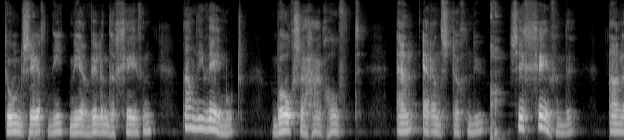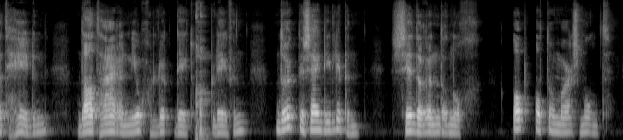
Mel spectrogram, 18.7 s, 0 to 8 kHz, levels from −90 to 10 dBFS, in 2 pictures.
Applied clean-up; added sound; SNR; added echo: neural mask model DeepFilterNet 3.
